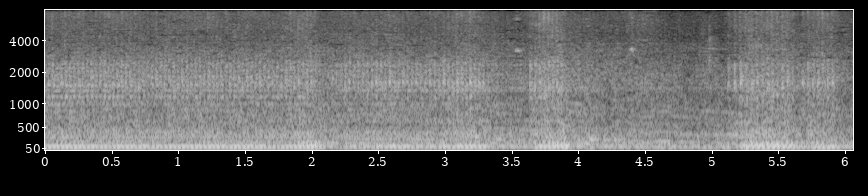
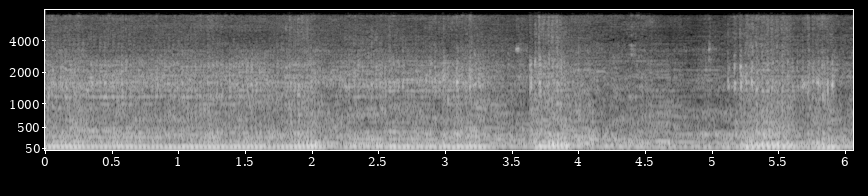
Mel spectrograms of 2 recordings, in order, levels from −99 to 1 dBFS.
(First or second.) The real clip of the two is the first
